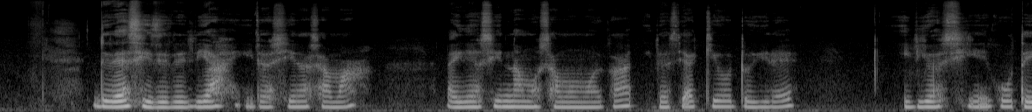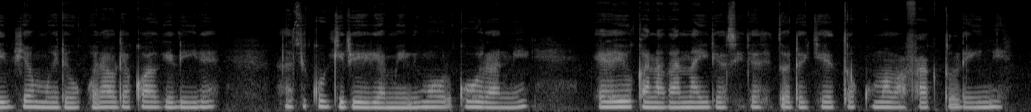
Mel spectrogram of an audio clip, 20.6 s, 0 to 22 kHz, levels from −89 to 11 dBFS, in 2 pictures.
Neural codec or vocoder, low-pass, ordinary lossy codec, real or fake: none; none; none; real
